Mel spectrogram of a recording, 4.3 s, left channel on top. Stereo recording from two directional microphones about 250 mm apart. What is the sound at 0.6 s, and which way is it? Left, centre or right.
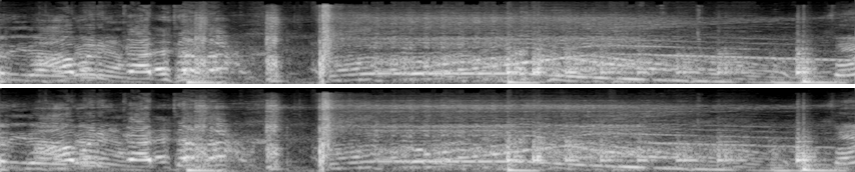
Vehicle, centre.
